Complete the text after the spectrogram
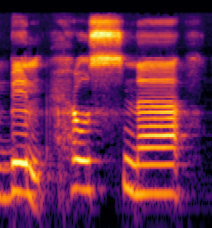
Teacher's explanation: बड़ी हा है, हलक के दरमियान से अदा होती है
